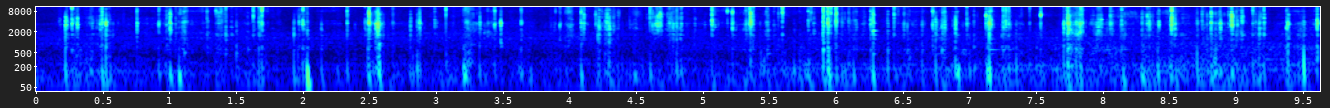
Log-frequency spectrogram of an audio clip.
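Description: A small translucent pink acrylic flower-shaped hair claw clip with hollow petals is held in both hands and tapped with long dark acrylic nails. The result is a quiet, rapid, uneven stream of bright, dry plastic clicks and light scratches, each dying away almost instantly.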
